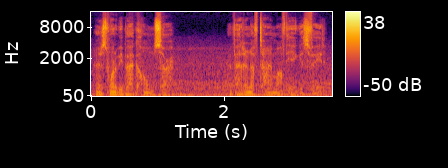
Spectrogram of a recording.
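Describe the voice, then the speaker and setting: Blunt soldier, music behind. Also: male voice, low voice, flat delivery, fast. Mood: subdued. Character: battle-hardened male trooper sergeant, blunt and resentful. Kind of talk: audio drama acting.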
